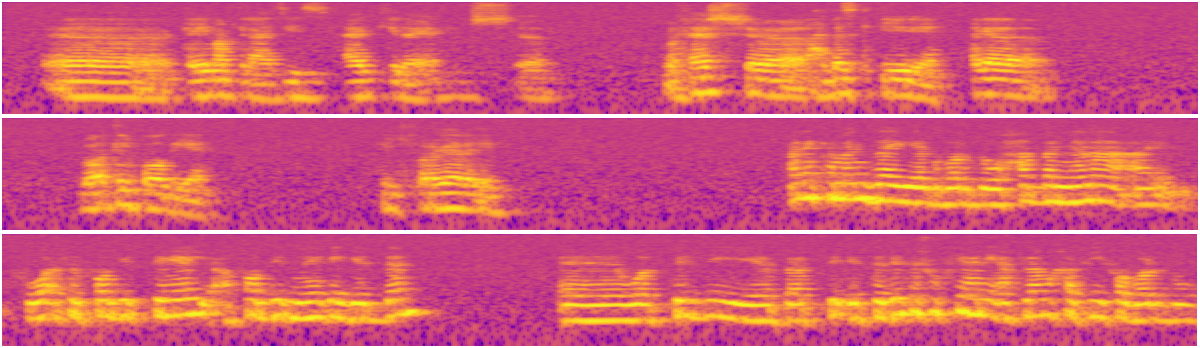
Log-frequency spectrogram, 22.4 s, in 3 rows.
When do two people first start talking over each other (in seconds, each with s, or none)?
none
